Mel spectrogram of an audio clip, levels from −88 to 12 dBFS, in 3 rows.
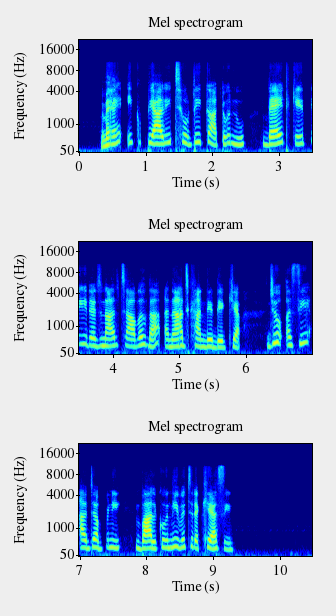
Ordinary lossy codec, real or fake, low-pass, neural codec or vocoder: none; fake; 10.8 kHz; codec, 16 kHz in and 24 kHz out, 0.8 kbps, FocalCodec, streaming, 65536 codes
